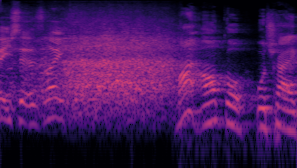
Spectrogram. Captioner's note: audience laughs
